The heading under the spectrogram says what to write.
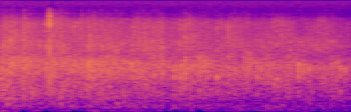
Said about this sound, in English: Can everybody give a round of applause for these people? Thank you.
